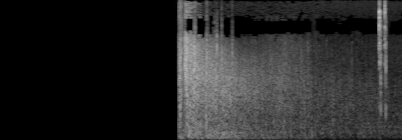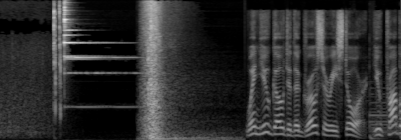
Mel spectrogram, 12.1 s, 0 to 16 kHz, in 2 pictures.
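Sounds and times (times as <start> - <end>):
explosion boom: 2.7 - 5.6, 8.1 - 9.7
bright bell-like ding: 6.8 - 8.8
rushing boom: 8.1 - 9.7.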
